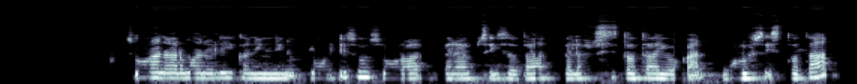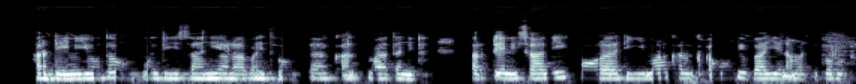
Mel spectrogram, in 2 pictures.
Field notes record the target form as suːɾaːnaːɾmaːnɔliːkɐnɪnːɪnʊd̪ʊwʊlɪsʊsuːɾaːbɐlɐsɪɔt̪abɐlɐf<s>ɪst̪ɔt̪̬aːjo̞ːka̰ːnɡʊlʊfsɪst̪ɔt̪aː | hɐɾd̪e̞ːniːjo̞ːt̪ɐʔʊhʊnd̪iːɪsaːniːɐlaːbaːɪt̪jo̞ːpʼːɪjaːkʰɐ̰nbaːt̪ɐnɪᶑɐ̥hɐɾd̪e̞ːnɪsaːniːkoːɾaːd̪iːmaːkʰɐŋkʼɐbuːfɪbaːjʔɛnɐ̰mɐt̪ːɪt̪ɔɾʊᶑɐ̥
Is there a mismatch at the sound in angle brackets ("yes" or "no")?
no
